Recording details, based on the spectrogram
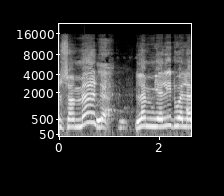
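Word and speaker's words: صمد: Saya bacanya begini. Qul huwallahu ahad, Allahu somad. Dimarah saya. Dimarah. Coba Bacanya bukan begitu. Coba Bang artinya Bang. Bacanya harus Coba begini. artinya. Qul huwallahu ahad, Allahu samad.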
